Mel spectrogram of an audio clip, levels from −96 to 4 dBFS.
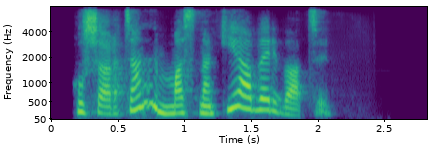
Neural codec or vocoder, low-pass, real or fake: codec, 16 kHz, 1 kbps, X-Codec, HuBERT features, trained on LibriSpeech; 7.2 kHz; fake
